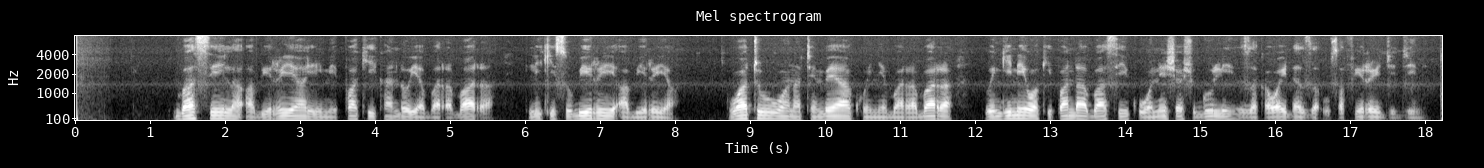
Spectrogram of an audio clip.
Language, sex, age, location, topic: Swahili, female, 36-49, Nairobi, government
